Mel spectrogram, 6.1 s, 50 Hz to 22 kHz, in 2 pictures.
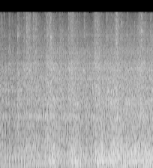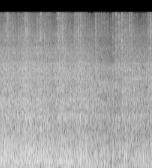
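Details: Yamaha Mio 125 carburetor scooter with a trouble code stored: under throttle the engine buzzes but only swells slightly, never climbing into a proper rev; damaged wiring was found, and the fix involved disabling the electric choke.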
